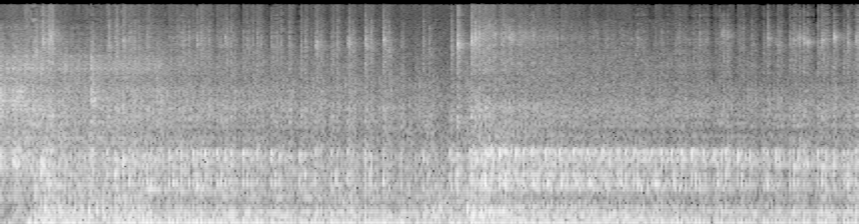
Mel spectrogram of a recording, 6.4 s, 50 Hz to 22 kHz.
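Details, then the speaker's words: Nissan RB30E in an R31 Skyline after a rebuild, barely running after distributor cap points were cleaned: uneven, lumpy, wavering beat that misfires and won't settle or stay idling; rough running, cause not yet known. "I did get it running it is running not very well and still doesn't want to stay idling not hundred cents sure why but anyway it is running"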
